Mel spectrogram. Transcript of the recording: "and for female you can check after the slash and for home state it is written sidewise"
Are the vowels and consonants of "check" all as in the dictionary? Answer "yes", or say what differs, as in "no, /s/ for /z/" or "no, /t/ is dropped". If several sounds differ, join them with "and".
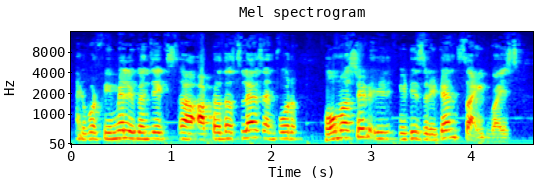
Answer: no, /s/ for /tʃ/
